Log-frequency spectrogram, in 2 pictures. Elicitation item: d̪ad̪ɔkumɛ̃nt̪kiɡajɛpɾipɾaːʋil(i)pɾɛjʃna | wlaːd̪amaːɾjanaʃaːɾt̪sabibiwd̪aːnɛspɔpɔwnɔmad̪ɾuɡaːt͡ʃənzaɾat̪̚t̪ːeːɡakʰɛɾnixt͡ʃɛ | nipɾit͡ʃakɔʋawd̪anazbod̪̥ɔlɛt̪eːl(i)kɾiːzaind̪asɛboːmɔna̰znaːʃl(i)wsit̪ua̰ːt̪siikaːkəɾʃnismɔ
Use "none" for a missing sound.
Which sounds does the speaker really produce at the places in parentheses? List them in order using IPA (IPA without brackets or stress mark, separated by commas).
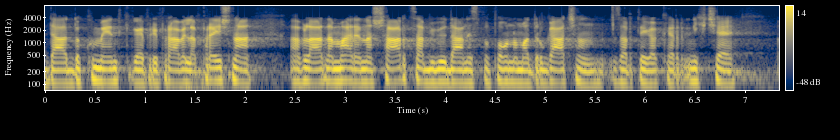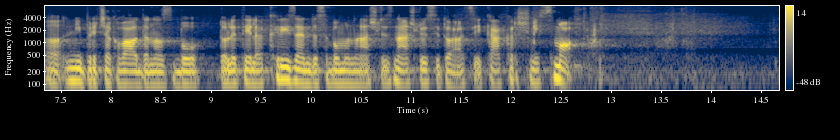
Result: a, a, i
